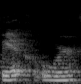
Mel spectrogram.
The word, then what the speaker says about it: Vaehhkaoir: It's pronounced Vaehhkaoir for those who don't know.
